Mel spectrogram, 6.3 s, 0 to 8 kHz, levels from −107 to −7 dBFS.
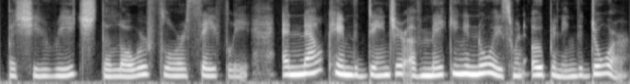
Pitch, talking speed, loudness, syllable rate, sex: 225 Hz, 190 wpm, -15 LUFS, 5.1 syllables/s, female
